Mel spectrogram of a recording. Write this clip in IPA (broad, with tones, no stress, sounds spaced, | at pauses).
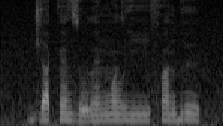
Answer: d͡ʒ a˦ k ɛ̃˦ z u˨ l ɛ̃˧ ŋ ɔ̃˦ l ɣ iː˧ f ã˧ ɡ͡b ɨ˦˨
